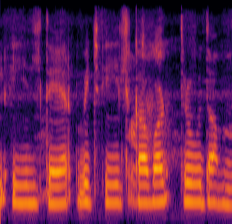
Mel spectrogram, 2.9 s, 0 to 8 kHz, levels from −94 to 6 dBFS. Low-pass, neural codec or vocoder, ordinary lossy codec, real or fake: 7.2 kHz; none; none; real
